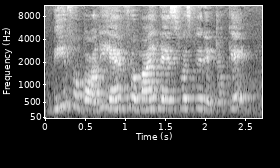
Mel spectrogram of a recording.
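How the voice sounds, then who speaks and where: A woman with an Indian accent acting an anguished, reflective figure in a declamatory, deliberate theatrical monologue on stage. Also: high-pitched, lightly acted. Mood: solemn, reflective. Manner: declamatory, deliberate, with dramatic pauses and repetitions. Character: anguished, reflective woman baring her soul in soliloquy. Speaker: stage actor. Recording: very echoey stage, distant mic, faint noise.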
